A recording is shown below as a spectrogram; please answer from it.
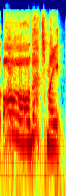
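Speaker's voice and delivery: high mock wail of pain; Gilbert impression. Co-host shows friend getting his arm snapped, mocking impression. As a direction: cry out high, drawing out the last word. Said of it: "'Cause that's what you sound like".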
